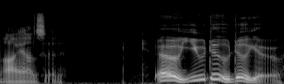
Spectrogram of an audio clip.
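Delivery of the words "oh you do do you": sneering rise on oh, then a snarl. A narrator's reading. Dismissed butler taunts the son, snarling. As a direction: spit it back with contempt. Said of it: "he snarls".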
